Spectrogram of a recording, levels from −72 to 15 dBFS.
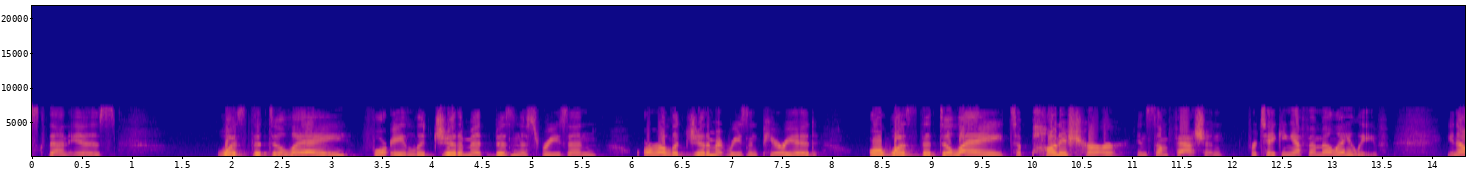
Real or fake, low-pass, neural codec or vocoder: real; 7.2 kHz; none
